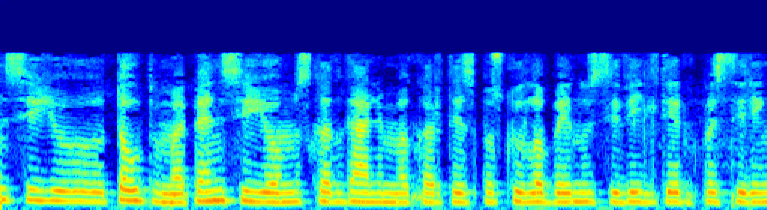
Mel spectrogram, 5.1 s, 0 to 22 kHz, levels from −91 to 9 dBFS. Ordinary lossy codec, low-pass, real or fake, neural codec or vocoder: AAC, 24 kbps; 19.8 kHz; fake; vocoder, 48 kHz, 128 mel bands, Vocos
